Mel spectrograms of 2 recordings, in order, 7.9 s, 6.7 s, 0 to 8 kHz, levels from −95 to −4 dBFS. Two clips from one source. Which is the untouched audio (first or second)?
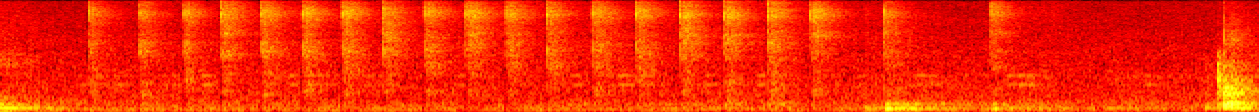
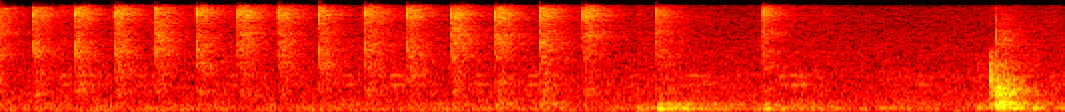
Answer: first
